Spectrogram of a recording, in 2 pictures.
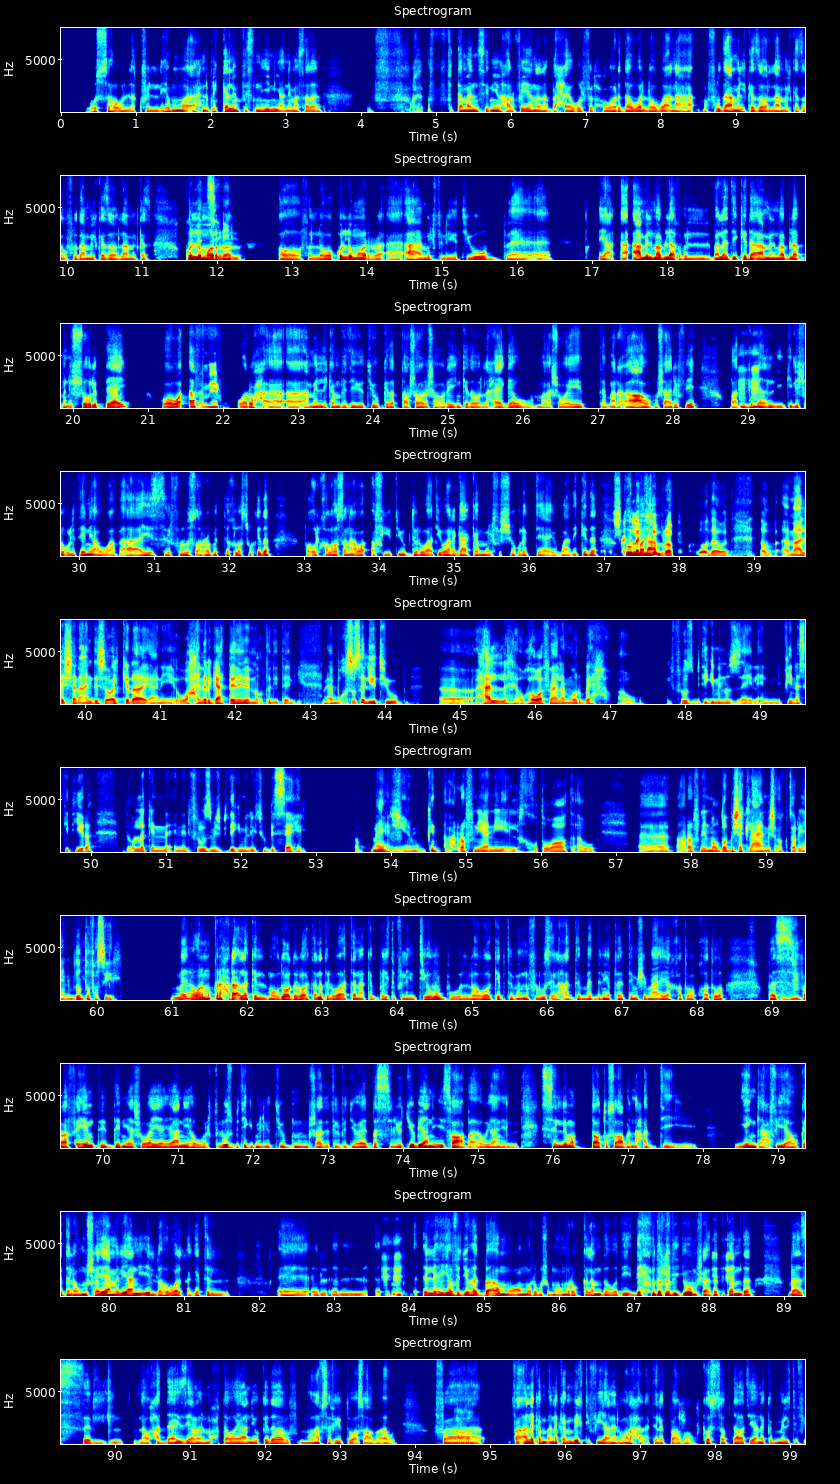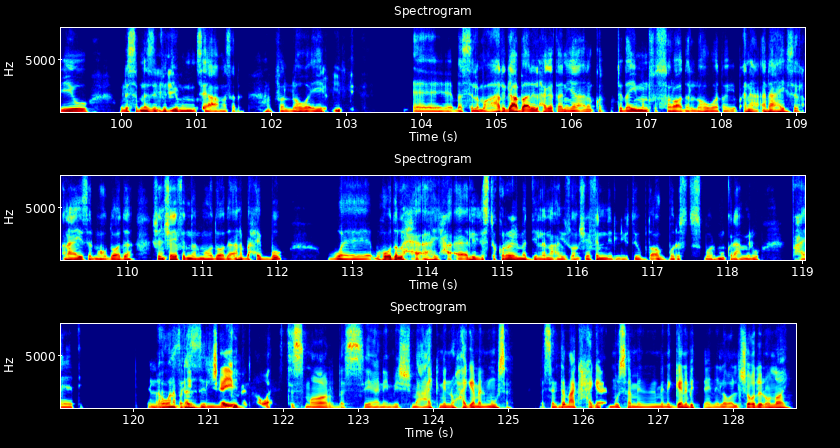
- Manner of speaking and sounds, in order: tapping; unintelligible speech; laughing while speaking: "دي دول"; chuckle; in English: "الأونلاين"
- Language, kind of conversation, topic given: Arabic, podcast, إزاي بتوازن بين شغفك والمرتب اللي نفسك فيه؟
